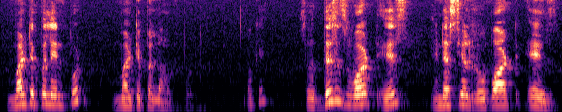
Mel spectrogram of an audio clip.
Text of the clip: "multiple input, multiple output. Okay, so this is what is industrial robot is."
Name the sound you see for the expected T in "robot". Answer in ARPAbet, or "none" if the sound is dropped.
T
